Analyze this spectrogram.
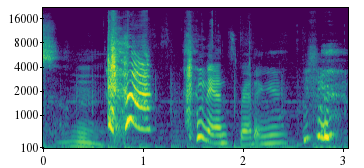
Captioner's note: laughs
